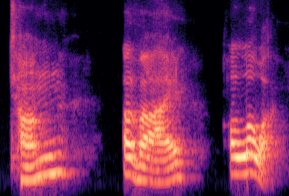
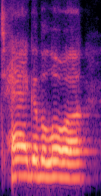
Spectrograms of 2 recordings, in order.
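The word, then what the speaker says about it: Tagovailoa: practice his sophomore year it's tua tung of i aloha not tag of the loa not the commissioner said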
